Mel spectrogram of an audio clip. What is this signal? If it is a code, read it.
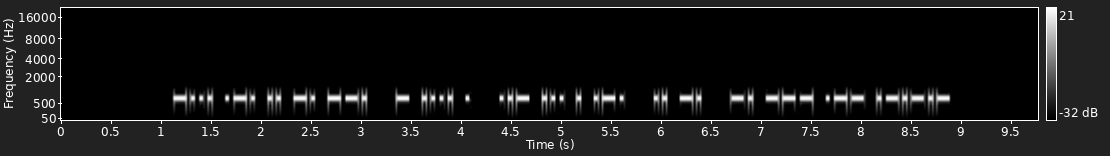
Morse code, heard as a keyed tone, about 27 wpm, 700 Hz. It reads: BRING THE USER IN NOW.
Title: Sentences from Top 1000 Words - Review Part 5 - 28wpm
